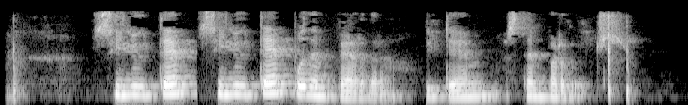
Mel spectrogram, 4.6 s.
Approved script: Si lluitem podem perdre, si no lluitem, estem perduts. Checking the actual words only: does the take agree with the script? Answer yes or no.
no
